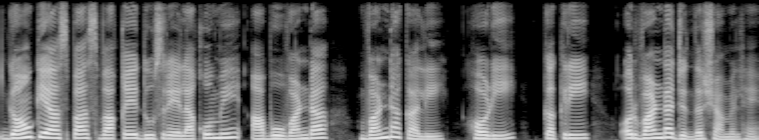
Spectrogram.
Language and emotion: Urdu, neutral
